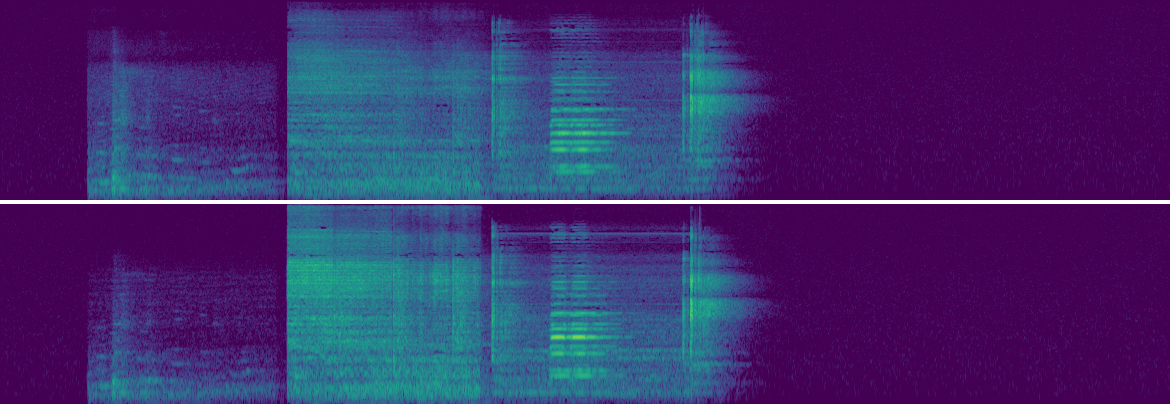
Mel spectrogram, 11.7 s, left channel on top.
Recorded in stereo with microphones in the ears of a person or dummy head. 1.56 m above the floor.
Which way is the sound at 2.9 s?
60° right (ahead or behind).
